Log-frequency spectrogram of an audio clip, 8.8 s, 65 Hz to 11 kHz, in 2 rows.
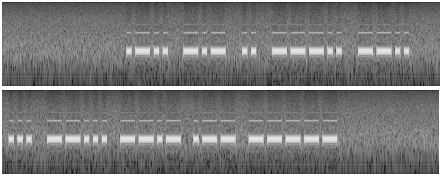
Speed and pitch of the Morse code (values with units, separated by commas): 27 wpm, 560 Hz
